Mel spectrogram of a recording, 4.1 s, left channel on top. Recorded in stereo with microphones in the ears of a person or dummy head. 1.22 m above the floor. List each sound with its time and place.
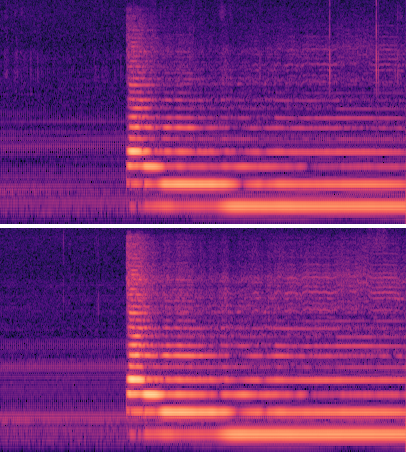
1.3 s a flute: 20° right (ahead or behind), 0.6 m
